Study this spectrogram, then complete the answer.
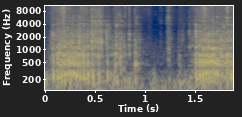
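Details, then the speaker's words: Echo two-stroke blower with aftermarket carburetor, new plug, starts then dies: raspy revs sag and nearly die then recover; fuel starvation, carburetor suspected clogged or gummed. "try adjusting the carburetor just a little bit got the low side on the inside and the high side on the outside I'm going to turn the low side out just a quarter turn [Applause] there we go again even though it hasn't been long maybe the carburetor got clogged up or gummed up"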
